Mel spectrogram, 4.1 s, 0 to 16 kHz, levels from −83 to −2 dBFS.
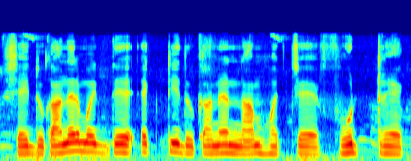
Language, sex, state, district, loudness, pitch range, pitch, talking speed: Bengali, male, Assam, Hailakandi, -17 LUFS, 130-150 Hz, 135 Hz, 145 wpm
